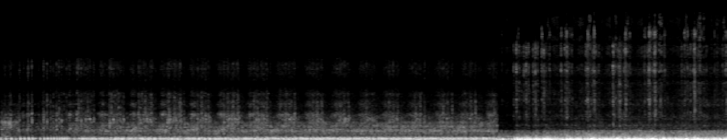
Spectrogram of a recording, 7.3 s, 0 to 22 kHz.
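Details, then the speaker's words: Toyota Stout pickup (1964–67) with 3R four-cylinder engine, abandoned since 1984, running on a makeshift old Datsun carburetor with choke: lumpy, uneven running that picks up sharply with throttle, so it runs rough after long storage. "She does want to run, but she's just grumpy and old."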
